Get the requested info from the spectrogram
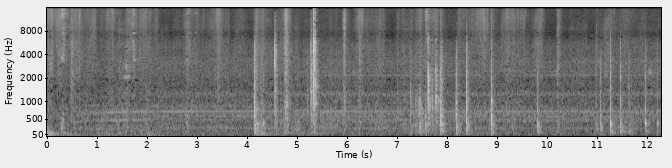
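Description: A sharp click, then a steady machine hum with scattered knocks and clicks as a MIG welding gun, its cable and a welding helmet are handled, readying to weld.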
